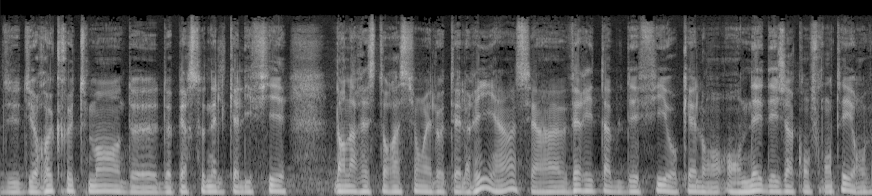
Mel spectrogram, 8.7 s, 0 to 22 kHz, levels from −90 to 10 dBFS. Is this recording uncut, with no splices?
yes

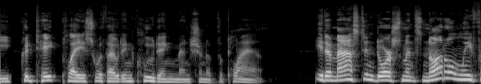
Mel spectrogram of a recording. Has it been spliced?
no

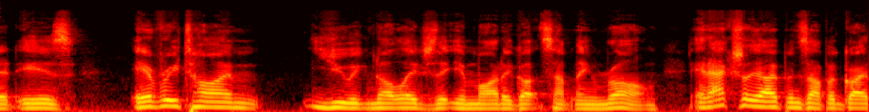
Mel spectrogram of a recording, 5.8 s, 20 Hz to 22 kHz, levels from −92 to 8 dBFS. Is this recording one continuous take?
yes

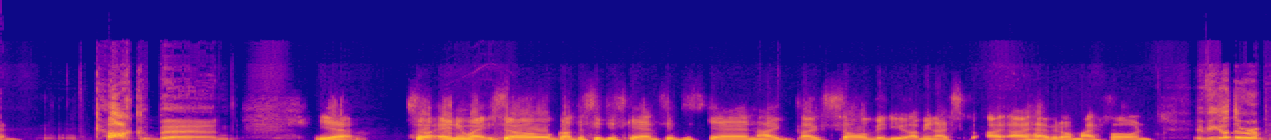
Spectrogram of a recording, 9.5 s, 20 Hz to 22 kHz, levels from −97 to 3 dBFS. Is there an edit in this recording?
no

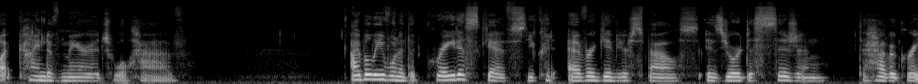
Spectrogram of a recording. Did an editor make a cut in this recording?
no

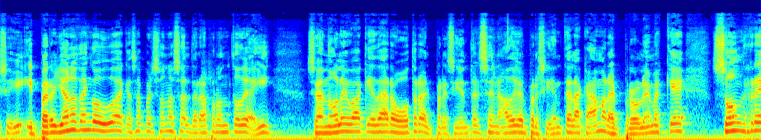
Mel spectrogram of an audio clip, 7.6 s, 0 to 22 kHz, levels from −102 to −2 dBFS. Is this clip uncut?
yes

